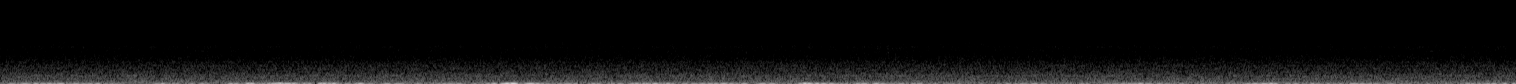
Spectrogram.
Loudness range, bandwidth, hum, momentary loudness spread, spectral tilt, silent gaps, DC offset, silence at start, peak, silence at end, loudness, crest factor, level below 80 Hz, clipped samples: 2 LU; 3.4 kHz; none; 3 LU; -8 dB/octave; none; under 0.1%; 0 s; -12 dBFS; 0 s; -47 LUFS; 18 dB; -40 dBFS; under 0.1%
